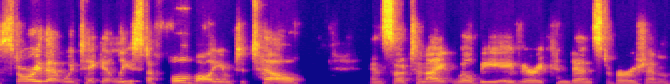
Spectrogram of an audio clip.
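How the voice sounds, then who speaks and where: A woman talks at a moderate pace with a medium pitch and vocal fry. Her intonation stays fairly even. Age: 60s. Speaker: lecture speaker. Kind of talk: lecture. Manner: formal.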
